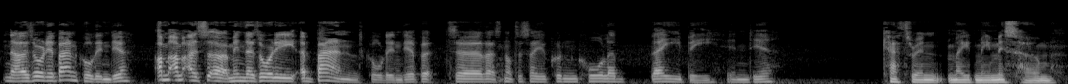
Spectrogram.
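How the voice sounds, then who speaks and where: A man's voice: medium pitch, brisk, fairly bright tone, dull audio, natural voice. An actor playing a harried husband and father with an English accent, narrating a radio comedy in a wry way, stammering when flustered. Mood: exasperated. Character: harried, exasperated husband and father telling his story. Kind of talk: radio comedy first-person narration and dialogue.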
